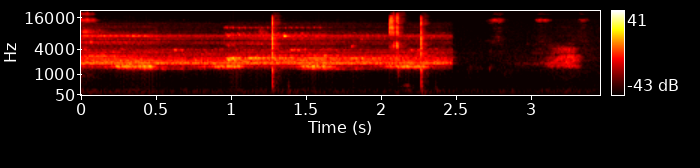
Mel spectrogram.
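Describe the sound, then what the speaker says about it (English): Steady, close chorus of crickets trilling through a quiet countryside night in late September, a few faint sharp clicks, then the chirping stops and a softer call follows. "these are some of the sounds you may hear at night in the country"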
